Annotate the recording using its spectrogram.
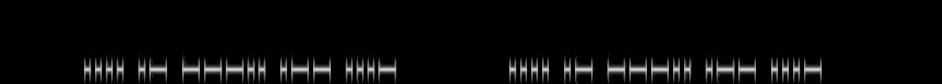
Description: Morse code, heard as a keyed tone, about 22 wpm, 700 Hz. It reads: HA8WV HA8WV
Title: DXCC-100 Call Signs - 5 Characters - Repeated 2x - 22wpm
